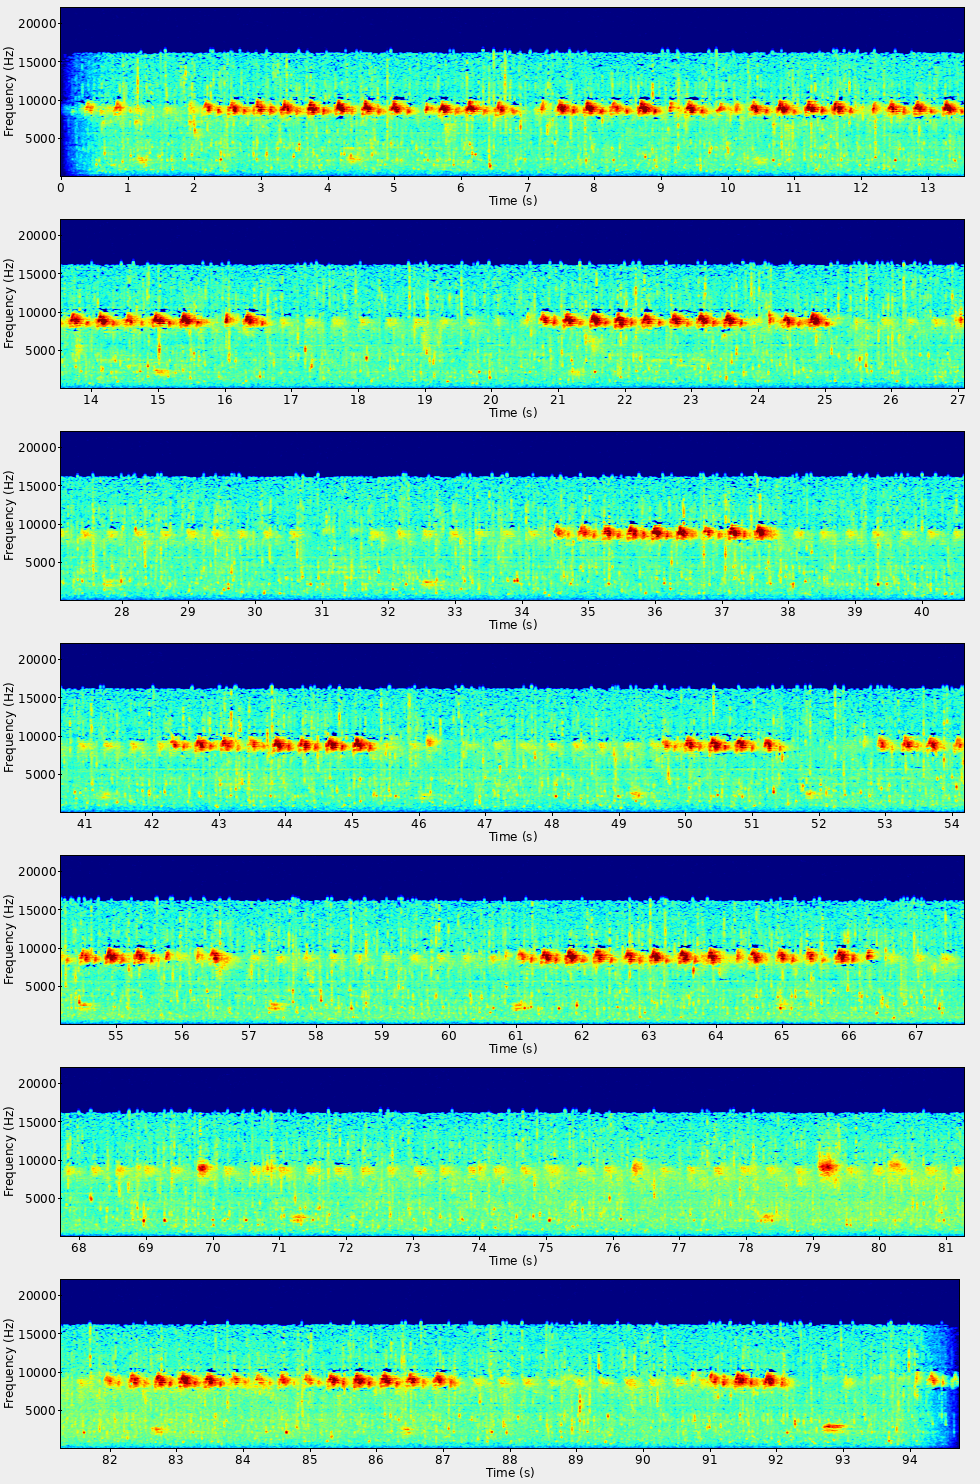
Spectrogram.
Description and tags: Gentle Creek in Rain Forest with Cicadas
